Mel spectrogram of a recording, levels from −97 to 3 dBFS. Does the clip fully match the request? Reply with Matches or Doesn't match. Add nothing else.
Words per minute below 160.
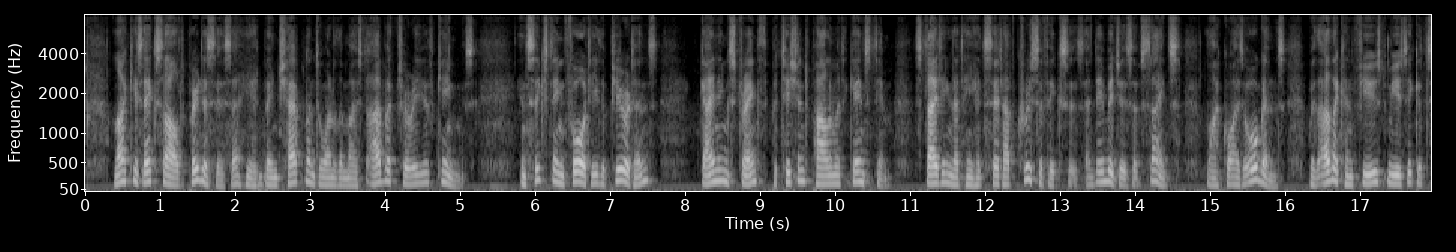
Matches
